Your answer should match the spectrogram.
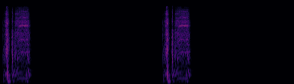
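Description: Camera-shutter click sound effect, heard twice about two and a half seconds apart, each a short sharp double snap with dead silence between.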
